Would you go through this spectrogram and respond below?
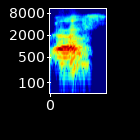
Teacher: think about what is the sound for f oh I see my teeth are biting down on my bottom lip I'm blowing air out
